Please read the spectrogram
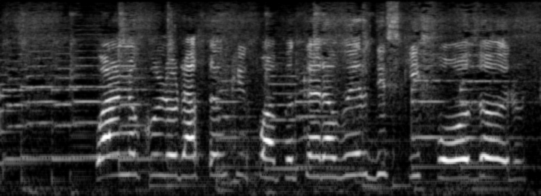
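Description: Background music, with a young girl talking over it from about a second in.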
